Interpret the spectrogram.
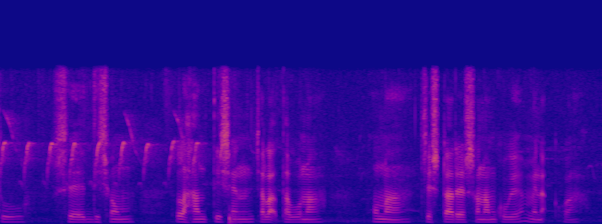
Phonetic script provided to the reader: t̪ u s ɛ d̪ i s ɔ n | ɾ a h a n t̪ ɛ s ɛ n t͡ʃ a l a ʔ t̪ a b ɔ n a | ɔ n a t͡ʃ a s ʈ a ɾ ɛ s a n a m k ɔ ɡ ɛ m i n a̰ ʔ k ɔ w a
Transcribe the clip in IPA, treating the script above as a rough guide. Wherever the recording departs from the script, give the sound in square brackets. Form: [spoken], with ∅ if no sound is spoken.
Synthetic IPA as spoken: t̪ u s ɛ d̪ i s ɔ [m] | [l] a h a n t̪ [i] s ɛ n t͡ʃ a l a ʔ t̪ a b ɔ n a | ɔ n a t͡ʃ [ɛ] s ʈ a ɾ ɛ s a n a m k ɔ ɡ ɛ m [ɛ] n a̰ ʔ k ɔ w a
